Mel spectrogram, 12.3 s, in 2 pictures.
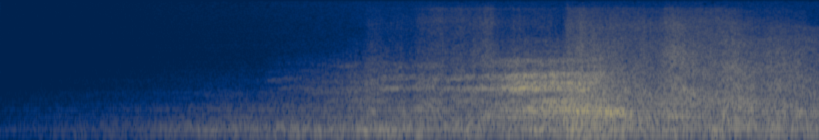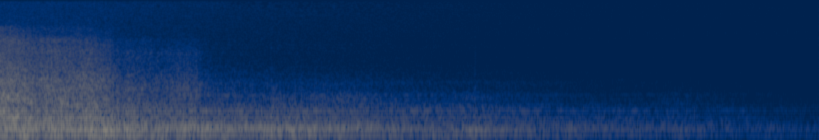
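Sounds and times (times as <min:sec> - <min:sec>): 
Bird of Prey spaceship flyby: 0:01.8 - 0:07.8.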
